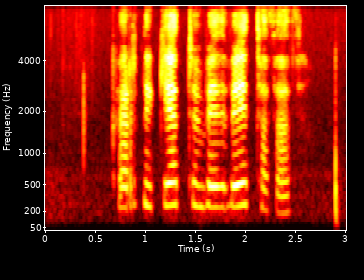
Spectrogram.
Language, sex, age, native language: Icelandic, male, 7, Icelandic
